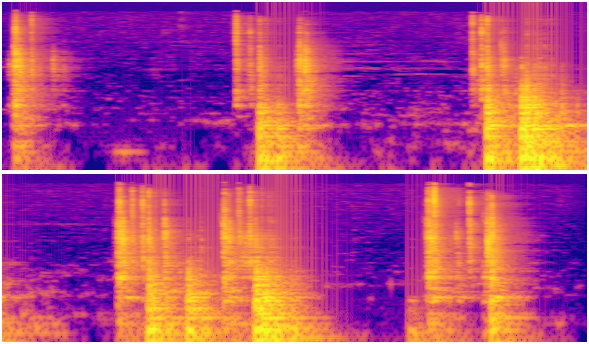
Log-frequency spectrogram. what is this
Air and a Door
Door making sound by wind
air, ambient, noise, wind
